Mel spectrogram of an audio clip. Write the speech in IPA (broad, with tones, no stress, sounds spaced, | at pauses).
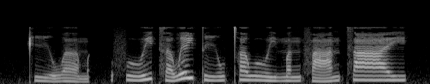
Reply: kʰ iː˨˩ w ɐ˨˩ m | f uː˨˥ j t͡s ɐ˨˥ w e˥ j t̪ iː˨˧ w t̪ʰ ɐ˧ w uː˨ j m ɐ˨˧ ŋ f aː˨˥ n t͡s aː˥ j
